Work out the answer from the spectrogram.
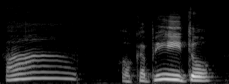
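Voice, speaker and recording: A man voicing an unhurried, placid snail who speaks slowly and calmly. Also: very high-pitched, pitched above the performer's own voice, full character voice. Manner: slow, placid, drawn-out. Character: slow, calm old snail, unhurried.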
